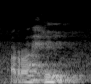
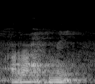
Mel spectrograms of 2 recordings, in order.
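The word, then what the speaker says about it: رحم: hakikatu silaturahim hakikat silaturahim membacanya rahim bukan Rahmi kata Imam al-asm arahimu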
